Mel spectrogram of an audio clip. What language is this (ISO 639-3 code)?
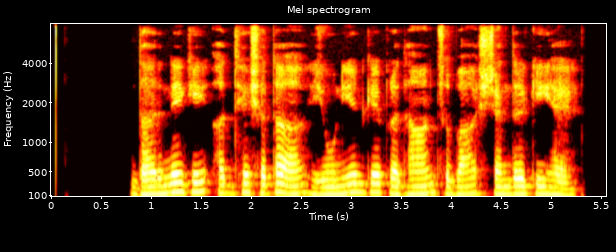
hin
